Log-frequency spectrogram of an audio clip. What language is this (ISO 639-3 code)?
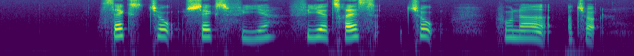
dan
